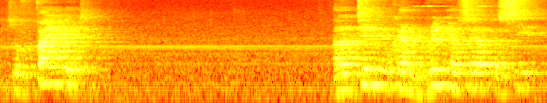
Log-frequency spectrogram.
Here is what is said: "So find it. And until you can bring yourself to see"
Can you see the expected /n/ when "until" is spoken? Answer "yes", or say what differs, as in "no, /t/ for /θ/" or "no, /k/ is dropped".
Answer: no, /n/ is dropped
